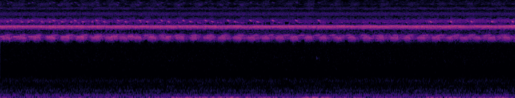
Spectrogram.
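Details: Continuous insect chirping: several shrill, evenly pulsed trills stack into bright high bands that hold level for the whole stretch, with a quiet low hum underneath and nothing else standing out.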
